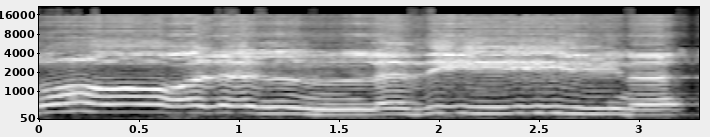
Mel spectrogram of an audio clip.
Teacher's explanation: قاف حروف مستعلیہ ہے پر پڑھا جائے گا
